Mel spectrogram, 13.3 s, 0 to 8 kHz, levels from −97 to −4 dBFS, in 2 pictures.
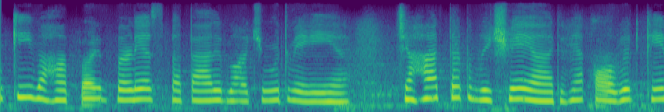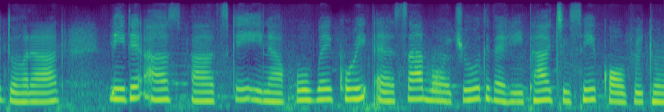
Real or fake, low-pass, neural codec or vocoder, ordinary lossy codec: fake; 7.2 kHz; codec, 16 kHz, 1 kbps, X-Codec, HuBERT features, trained on balanced general audio; none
